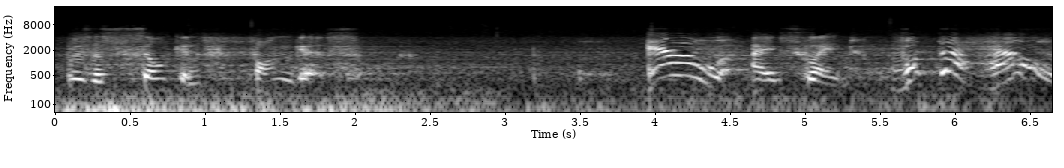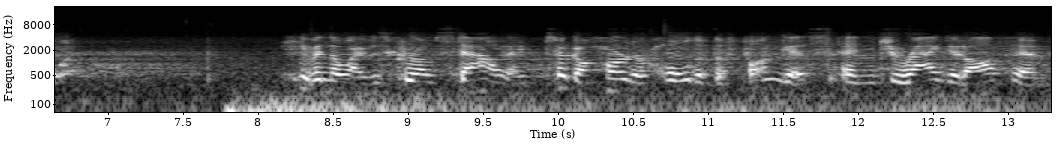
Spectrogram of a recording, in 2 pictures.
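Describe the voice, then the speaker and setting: Male horror storyteller, high voice, unhurried delivery, clearly noisy old-time radio backdrop. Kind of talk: scripted first-person horror narration. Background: rain and thunder ambience.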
